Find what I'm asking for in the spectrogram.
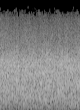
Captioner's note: applause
